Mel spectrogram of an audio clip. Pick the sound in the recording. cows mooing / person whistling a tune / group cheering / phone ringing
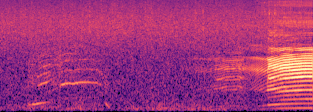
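cows mooing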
